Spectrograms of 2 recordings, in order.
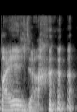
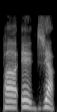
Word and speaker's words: paella: yo siempre les digo, sobre todo cuando está en el centro de palabra, cuando está entre dos vocales, Ujú, por ejemplo, en el caso de paella, ujú, pollo.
